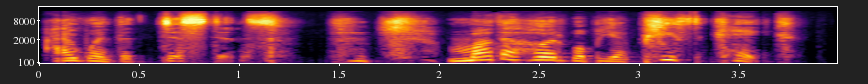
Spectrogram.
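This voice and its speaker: A woman performing a monologue as an anxious, pregnant 29-year-old in a clinic waiting room, nervous and chatty, swinging between high outbursts and whispers. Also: lively intonation, unhurried, husky, dry recording, poor audio.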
